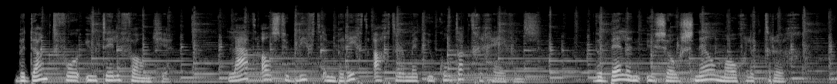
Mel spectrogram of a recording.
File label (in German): premium ansage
